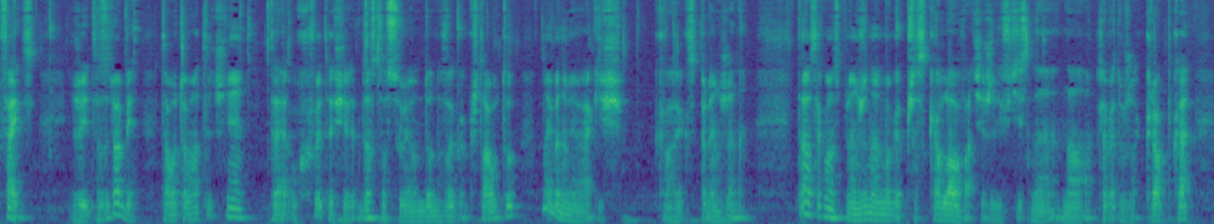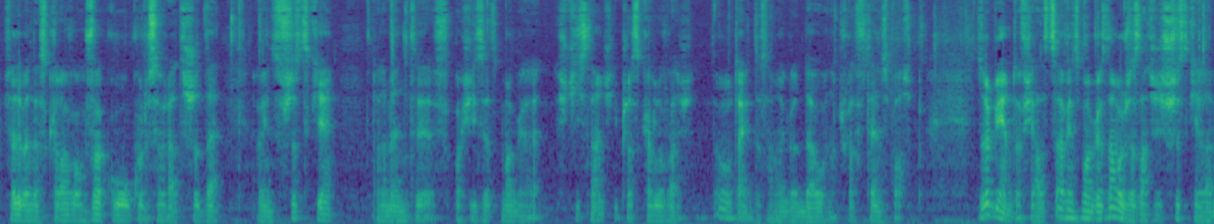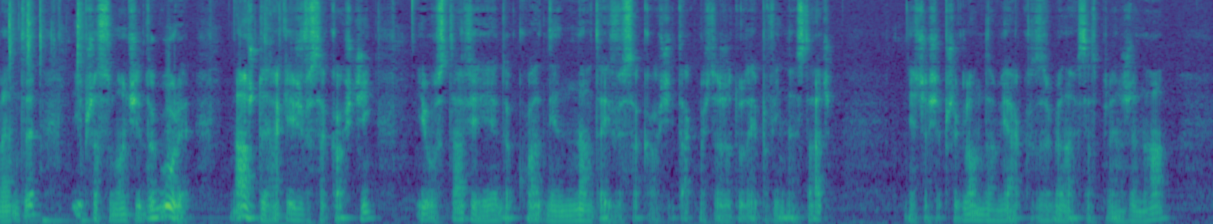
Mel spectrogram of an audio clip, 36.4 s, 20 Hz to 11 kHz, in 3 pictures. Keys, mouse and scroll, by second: 1.2-4.3 right drag, 3.4 f, 4.0-5.8 middle drag, 5.8-7.2 scroll down 1, 6.2 a, 6.8 a, 7.4-9.4 middle drag, 11.6 ., 14.8 s, 21.5 KP_1, 22.7 a, 23.0 a, 23.6-25.7 middle drag, 24.4 shift+d.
